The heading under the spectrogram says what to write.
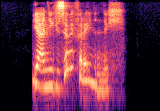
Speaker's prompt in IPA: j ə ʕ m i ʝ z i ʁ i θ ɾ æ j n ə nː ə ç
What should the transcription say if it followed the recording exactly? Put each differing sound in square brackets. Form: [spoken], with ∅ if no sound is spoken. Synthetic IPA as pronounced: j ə ʕ [n] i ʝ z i ʁ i [f] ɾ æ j n ə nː ə ç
